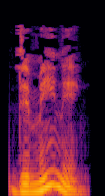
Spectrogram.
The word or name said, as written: demeaning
